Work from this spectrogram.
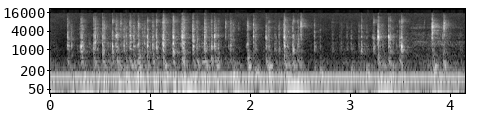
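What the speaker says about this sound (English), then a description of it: "I cannot type and speak at the same time" Rapid, continuous keystrokes patter on a computer keyboard at close range, an even stream of light clicks over a low electrical hum with no voices.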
